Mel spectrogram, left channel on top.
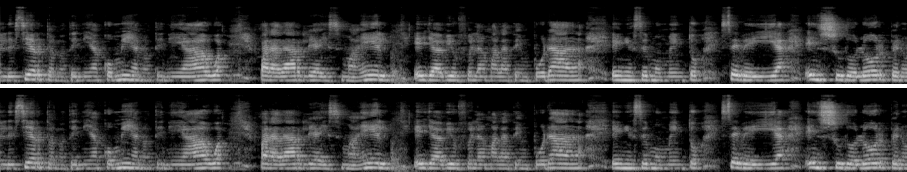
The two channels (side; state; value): both; normal; correlation 0.61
